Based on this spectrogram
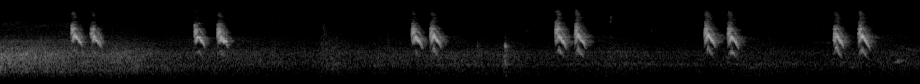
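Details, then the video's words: House sparrow giving short high chirps, mostly in quick double notes, spaced about every one and a half seconds over a quiet background. "House Sparrow Bird Sound, Bird Song, Bird Call, Bird Calling, Chirps"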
